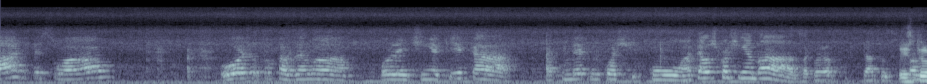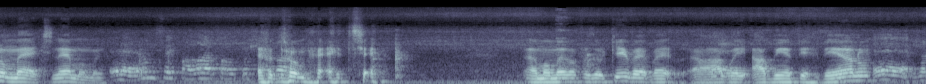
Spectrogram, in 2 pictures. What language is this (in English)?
Portuguese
